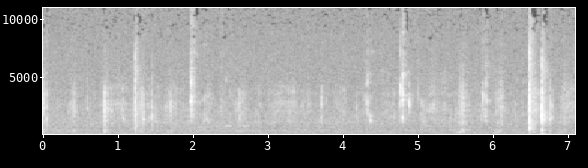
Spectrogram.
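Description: Close eating sounds: a man chewing spoonfuls of ice cream with crumbled Oreo cookies, with scattered soft clicks of a metal spoon in a plastic tub. A sharper click comes about six and a half seconds in.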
